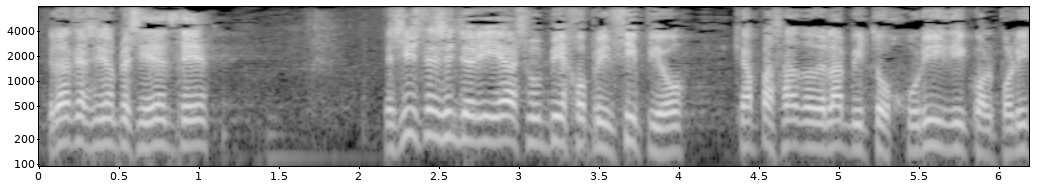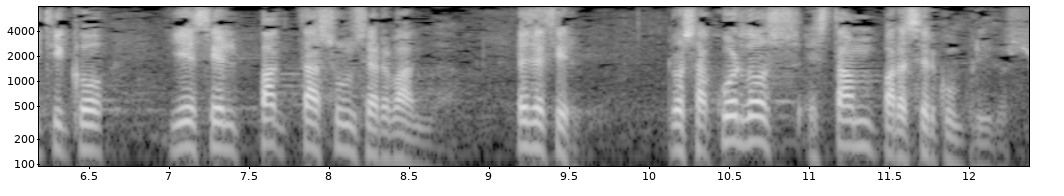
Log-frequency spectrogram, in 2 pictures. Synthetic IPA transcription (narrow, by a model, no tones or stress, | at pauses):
ɡɾaθjaseɲoɾpɾesiðẽ̞nt̪e̞ | esist̪e̞nseɲo̞ɾiasumbje̞xo̞pɾin̟θipjo | keapasað̞o̞ðe̞lambit̪oxuɾiðikoalpo̞lit̪iko | iese̞lpak̚t̪asunse̞ɾβa̰nd̪a | e̞zðe̞θiɾ | lo̞sakwe̞ɾðo̞se̞st̪ampaɾase̞ɾkumplḭðo̞s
